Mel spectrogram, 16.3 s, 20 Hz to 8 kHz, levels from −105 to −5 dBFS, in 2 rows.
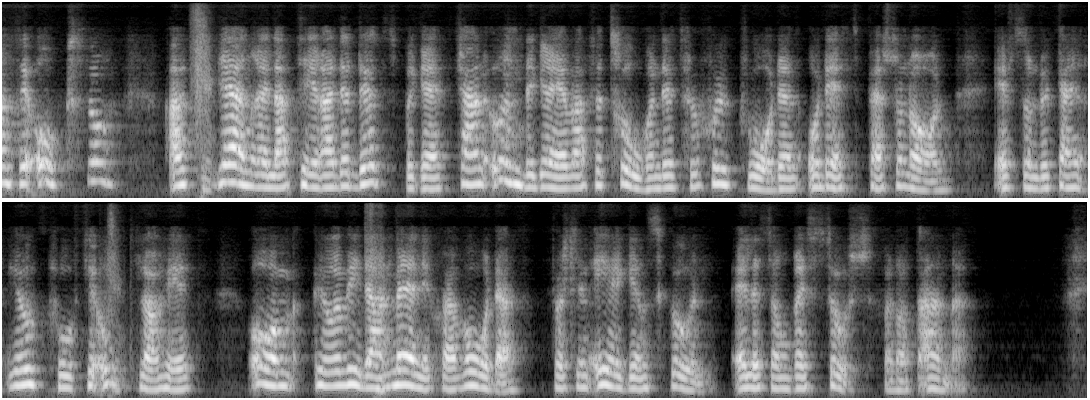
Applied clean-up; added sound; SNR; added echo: neural mask model DeepFilterNet 3.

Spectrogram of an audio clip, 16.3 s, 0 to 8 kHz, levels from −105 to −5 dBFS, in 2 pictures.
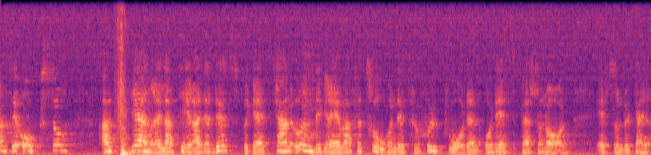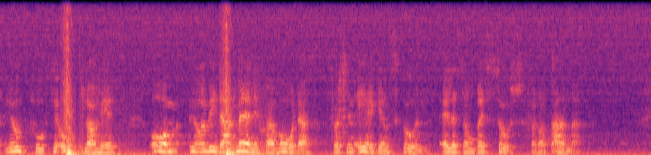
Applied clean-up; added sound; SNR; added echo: none; Explosion; 3 dB; reverberation time 0.2 s.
